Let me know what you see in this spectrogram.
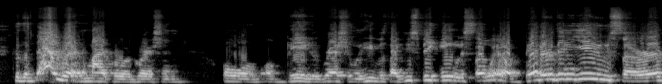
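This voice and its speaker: Here a man uses a normal speaking voice at a fairly high pitch. His pace is moderate. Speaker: radio show co-host and commentator. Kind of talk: live radio talk show rant.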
